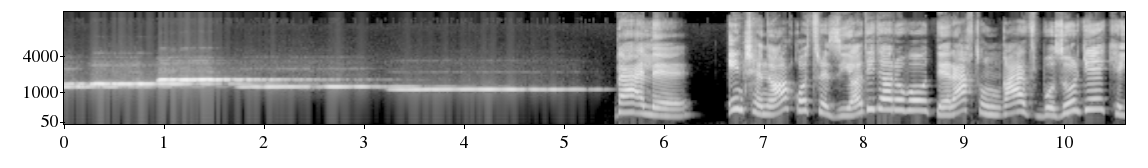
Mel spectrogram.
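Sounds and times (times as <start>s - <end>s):
person whistling a slow melody: 0.0s - 5.5s
speech: 5.5s - 10.6s.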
